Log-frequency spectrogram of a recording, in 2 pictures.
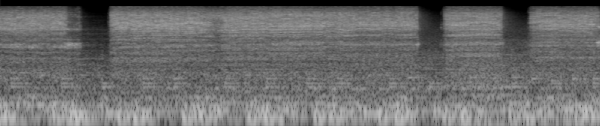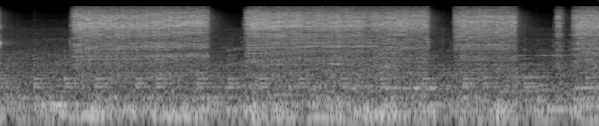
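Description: Aerosol brake cleaner spraying onto a drum brake assembly: a loud hiss in a series of long bursts broken by short pauses.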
